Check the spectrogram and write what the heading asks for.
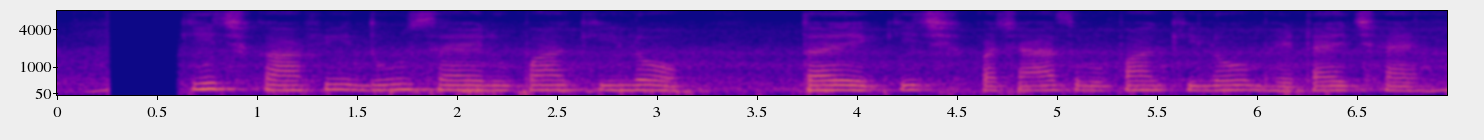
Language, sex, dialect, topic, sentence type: Maithili, female, Bajjika, agriculture, statement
